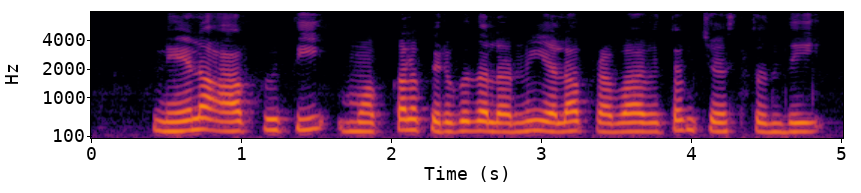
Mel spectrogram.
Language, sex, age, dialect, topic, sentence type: Telugu, male, 25-30, Central/Coastal, agriculture, statement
